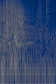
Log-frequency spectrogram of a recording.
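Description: A brief, dense burst of rapid gunfire in a competitive esports shooter match, loud and close, filling the whole moment with crackling shots.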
